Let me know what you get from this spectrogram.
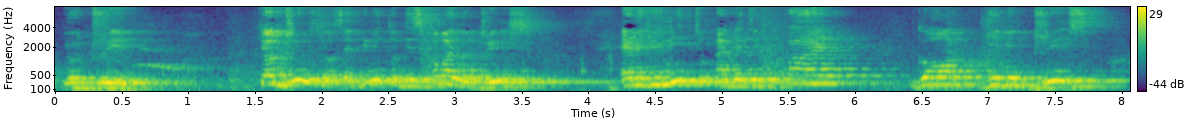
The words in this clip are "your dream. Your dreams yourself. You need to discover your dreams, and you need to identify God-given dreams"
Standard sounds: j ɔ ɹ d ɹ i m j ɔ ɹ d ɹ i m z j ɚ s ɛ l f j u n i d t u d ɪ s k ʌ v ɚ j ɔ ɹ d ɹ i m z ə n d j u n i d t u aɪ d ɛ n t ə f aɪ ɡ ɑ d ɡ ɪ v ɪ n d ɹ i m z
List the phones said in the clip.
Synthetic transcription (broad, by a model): j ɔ d ɹ i m j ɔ d ɹ i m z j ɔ s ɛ f j u n i d t u d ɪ s k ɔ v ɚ j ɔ d ɹ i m s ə n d j u n i d t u aɪ d ɛ n t ə f aɪ ɡ ɑ d ɡ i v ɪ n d ɹ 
